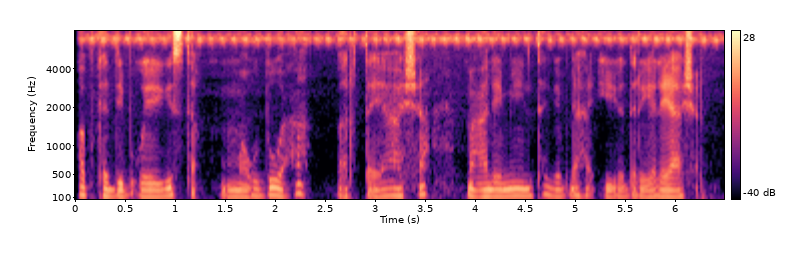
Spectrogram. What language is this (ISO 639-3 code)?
som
